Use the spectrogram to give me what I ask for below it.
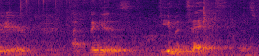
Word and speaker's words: DeMatteis: of names that I haven't been able to pronounce at all in about 30 years. It's a great fear. I think it is DeMatteis.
